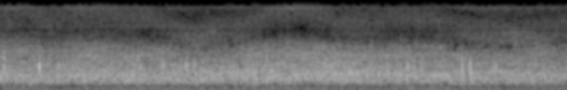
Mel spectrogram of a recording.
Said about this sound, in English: While the helicopters approach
